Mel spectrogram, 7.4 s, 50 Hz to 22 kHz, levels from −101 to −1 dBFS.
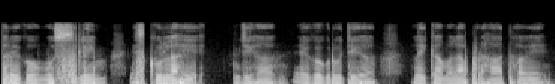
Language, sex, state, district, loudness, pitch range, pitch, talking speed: Hindi, male, Chhattisgarh, Sarguja, -26 LUFS, 100-110 Hz, 105 Hz, 130 wpm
